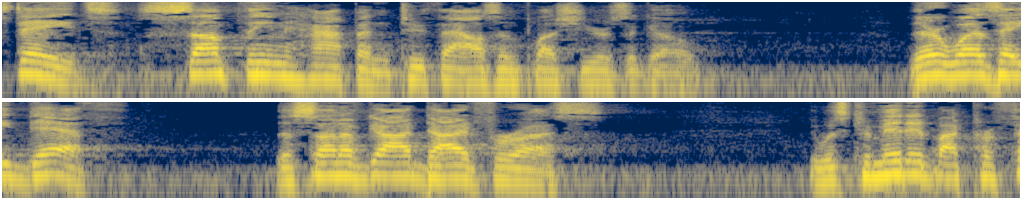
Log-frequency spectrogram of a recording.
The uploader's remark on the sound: Delivered during Tabitha Harkins funeral at Lakeside Baptist Church.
